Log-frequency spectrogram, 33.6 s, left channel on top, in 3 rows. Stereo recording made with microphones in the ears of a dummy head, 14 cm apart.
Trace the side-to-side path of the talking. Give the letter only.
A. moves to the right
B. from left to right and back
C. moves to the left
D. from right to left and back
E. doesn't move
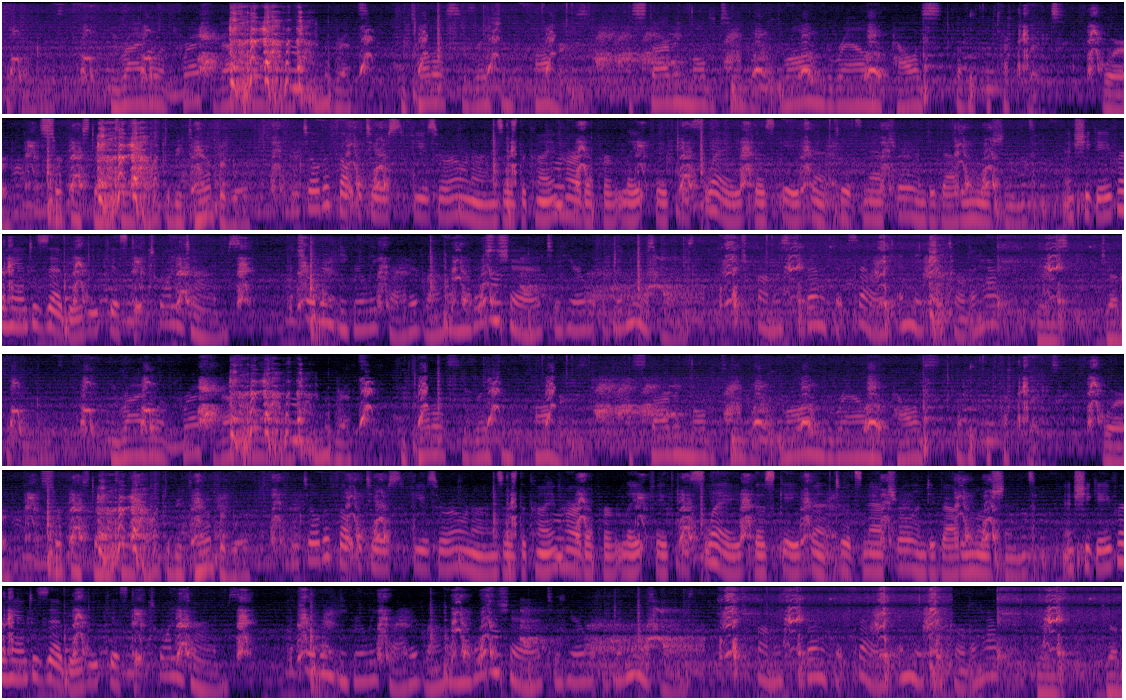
B.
